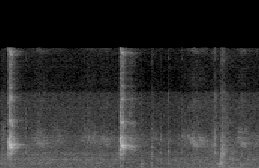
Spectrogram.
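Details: A young wild boar piglet being hand-raised, named Atila, gives two short, sharp, high-pitched squeaks about a second and a half apart.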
